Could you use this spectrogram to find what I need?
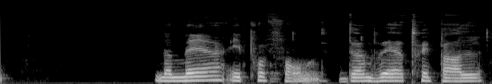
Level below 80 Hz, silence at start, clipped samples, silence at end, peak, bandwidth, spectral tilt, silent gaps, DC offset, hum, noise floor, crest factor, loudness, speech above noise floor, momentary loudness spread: -52 dBFS; 1.55 s; under 0.1%; 0.1 s; -4 dBFS; 11 kHz; -8 dB/octave; none; under 0.1%; none; -62 dBFS; 18 dB; -20 LUFS; 43 dB; 10 LU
